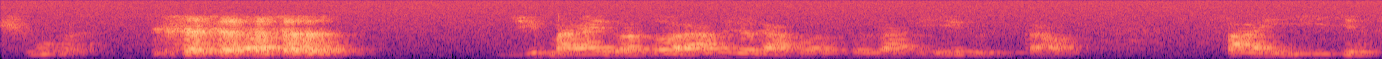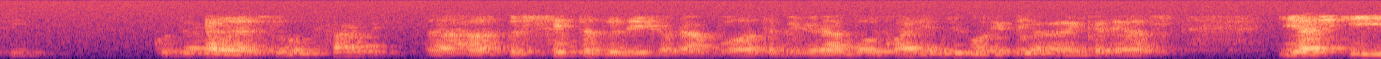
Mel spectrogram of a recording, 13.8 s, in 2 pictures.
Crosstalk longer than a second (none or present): present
